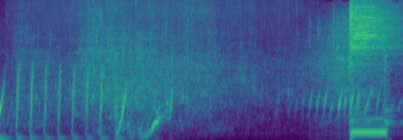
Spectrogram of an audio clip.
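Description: Cartoon bubble sound effects over a title card: a quick run of about ten short plips rising in pitch, a longer upward slide, then a fast flurry of small rising bubbly pops. Music with a heavy bass note comes in near the end.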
